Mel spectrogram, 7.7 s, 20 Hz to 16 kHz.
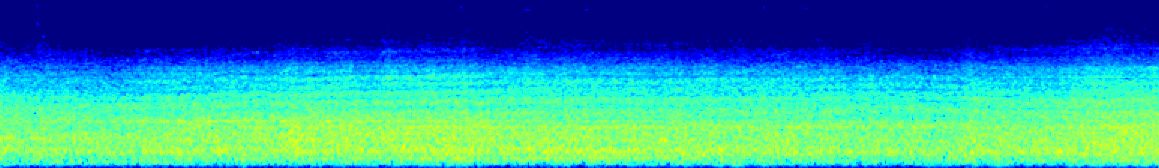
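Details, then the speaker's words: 2021 Toyota RAV4 at 55–60 mph, in cabin: constant rushing hiss, no knocks or whine; heavy wind noise, source unknown, owner suspects roof crossbars and rain guards. "it's gonna be the wind noise wind noise is crazy i still can't figure that out"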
